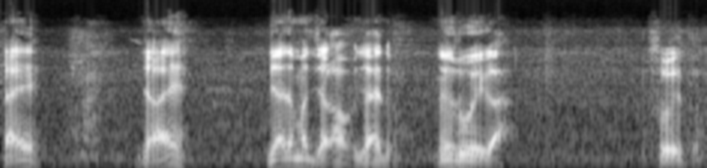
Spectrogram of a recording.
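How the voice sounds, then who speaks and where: A man's voice: on the low side, slow pace. A man, chatting with a small child in a home video and coaxing them with simple repeated questions. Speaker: family member talking with a toddler. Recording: muffled home video with background noise.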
